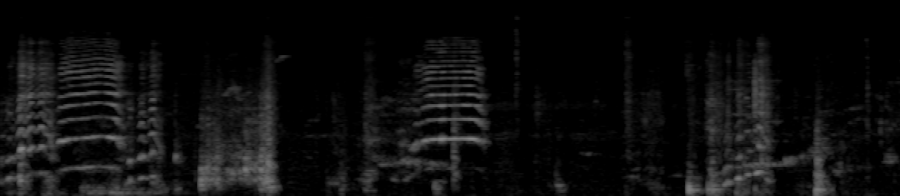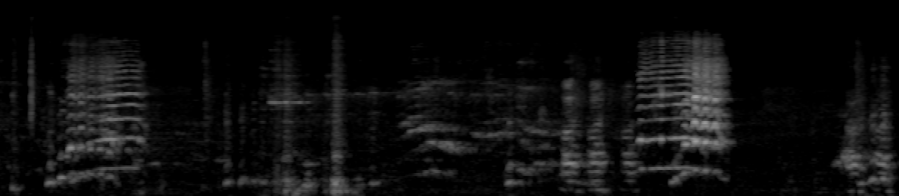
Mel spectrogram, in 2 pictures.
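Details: Goats bleating in repeated harsh, wavering cries about a second long, several overlapping voices with short pauses between bursts, some calls higher and strained like screams.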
